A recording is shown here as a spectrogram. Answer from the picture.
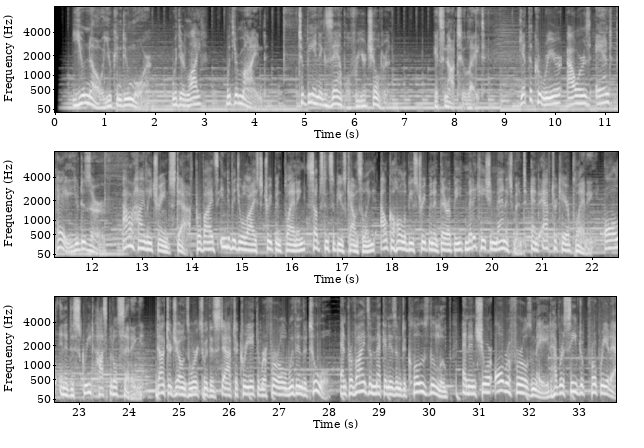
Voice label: Caring and Compassionate, voiceovers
